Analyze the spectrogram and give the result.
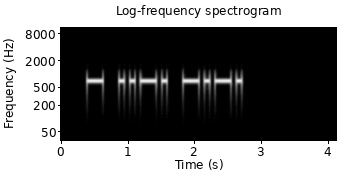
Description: Morse code, heard as a keyed tone, about 15 wpm, 700 Hz. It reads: TFC
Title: USA Call Sign Postfixes - 3 Letters 15wpm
